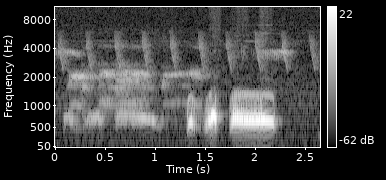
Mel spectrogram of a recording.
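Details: Decoy spotted dove from Vietnam, used for luring wild doves. Higher wavering notes open the clip, then the coo: two short punchy notes followed by one long, even, low coo.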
